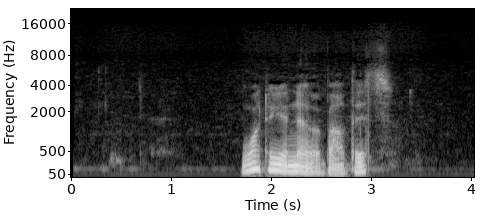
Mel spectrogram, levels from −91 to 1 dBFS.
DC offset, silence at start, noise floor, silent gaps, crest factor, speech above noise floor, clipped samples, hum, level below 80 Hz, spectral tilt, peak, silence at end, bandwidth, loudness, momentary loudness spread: under 0.1%; 1.7 s; -63 dBFS; none; 18 dB; 47 dB; under 0.1%; none; -36 dBFS; -9 dB/octave; -2 dBFS; 0.85 s; 9.6 kHz; -17 LUFS; 13 LU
